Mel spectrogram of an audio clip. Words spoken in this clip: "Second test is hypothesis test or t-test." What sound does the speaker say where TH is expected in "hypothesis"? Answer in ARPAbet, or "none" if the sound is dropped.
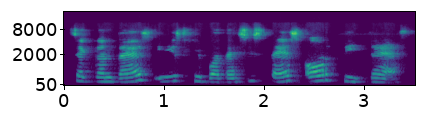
T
